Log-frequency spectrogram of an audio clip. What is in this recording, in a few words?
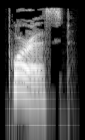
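"poorest", British English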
